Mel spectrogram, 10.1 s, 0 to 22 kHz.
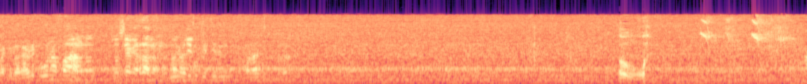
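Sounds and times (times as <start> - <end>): street background noise: 0.0 - 10.0
high falling chirps: 8.7 - 10.0.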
